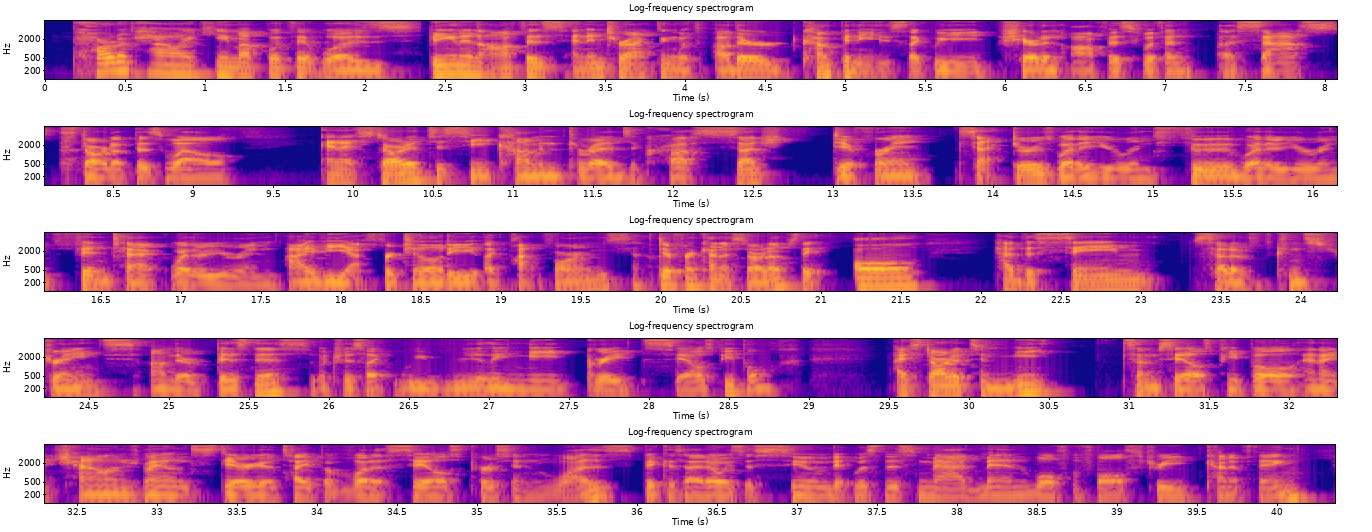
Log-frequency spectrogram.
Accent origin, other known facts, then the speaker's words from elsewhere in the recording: New Jersey, United States; also born or lived in New York; I was born in New Jersey.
